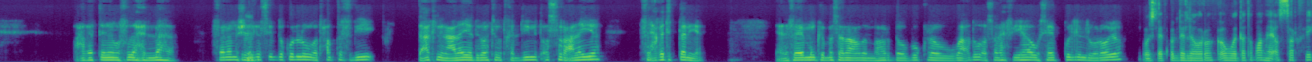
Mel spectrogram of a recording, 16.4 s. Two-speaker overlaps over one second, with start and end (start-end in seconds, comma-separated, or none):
none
